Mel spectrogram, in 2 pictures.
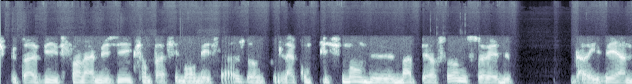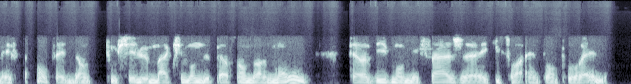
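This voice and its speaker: Very deep and low, this man's voice holds a very even loudness. He keeps a moderate pace and fairly even intonation. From Ivory Coast. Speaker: rapper. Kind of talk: interview answer.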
